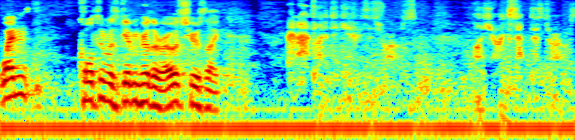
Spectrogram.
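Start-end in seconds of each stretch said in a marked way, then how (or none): 2.9-5.8 very quiet, breathy, hushed, secretive whisper. Retelling what a woman whispered as Colton gave her a rose: whispering. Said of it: "they always kept whispering".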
